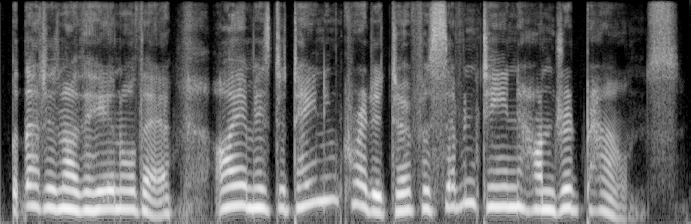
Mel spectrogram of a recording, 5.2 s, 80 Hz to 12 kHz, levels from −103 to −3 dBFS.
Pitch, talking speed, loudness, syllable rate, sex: 245 Hz, 185 wpm, -16 LUFS, 5.6 syllables/s, female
